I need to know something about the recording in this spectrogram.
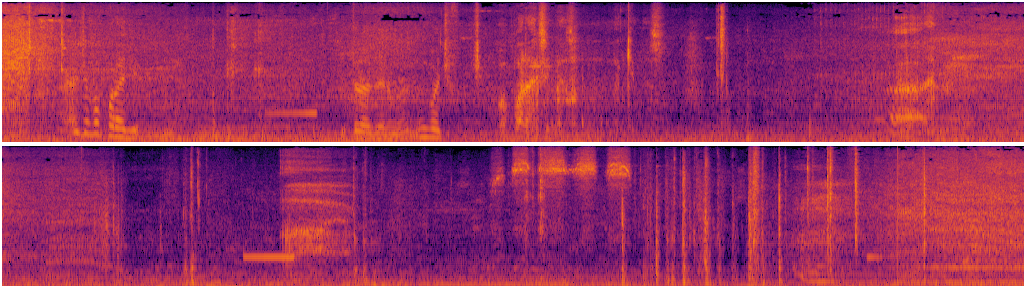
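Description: A car engine rumbles steadily as the car drives fast.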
